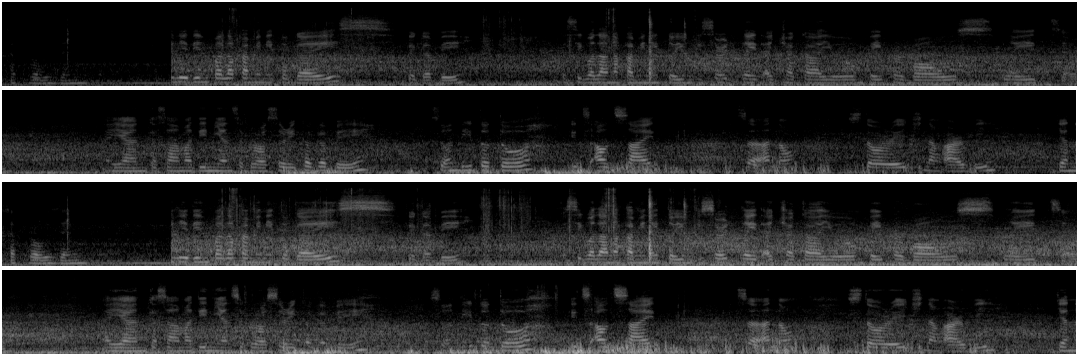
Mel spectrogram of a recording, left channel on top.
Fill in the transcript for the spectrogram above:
sa frozen. Bili din pala kami nito guys, kagabi. Kasi wala na kami nito, yung dessert plate at saka yung paper bowls plate. So, ayan, kasama din yan sa grocery kagabi. So, andito to. It's outside sa storage ng RV.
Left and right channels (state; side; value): quieter; left; 5.5 dB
